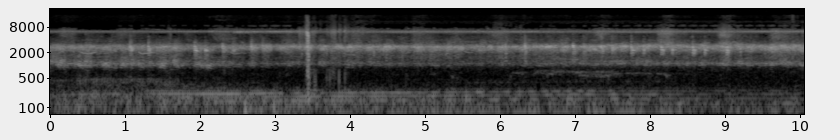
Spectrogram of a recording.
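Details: Rice field frogs calling together as a constant high, trilling chorus, one sharp click partway through and a low steady hum beneath.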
